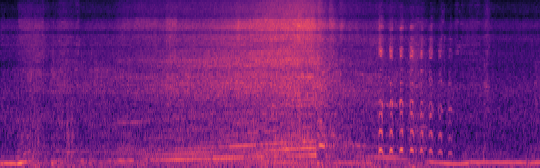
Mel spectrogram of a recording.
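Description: A car engine revs and accelerates in second gear, its pitch climbing steadily under load, then dropping briefly and holding again near the end, loud and close.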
